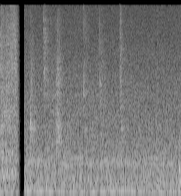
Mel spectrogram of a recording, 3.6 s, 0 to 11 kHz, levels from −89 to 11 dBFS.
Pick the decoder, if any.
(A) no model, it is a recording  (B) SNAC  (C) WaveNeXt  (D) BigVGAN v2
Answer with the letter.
A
